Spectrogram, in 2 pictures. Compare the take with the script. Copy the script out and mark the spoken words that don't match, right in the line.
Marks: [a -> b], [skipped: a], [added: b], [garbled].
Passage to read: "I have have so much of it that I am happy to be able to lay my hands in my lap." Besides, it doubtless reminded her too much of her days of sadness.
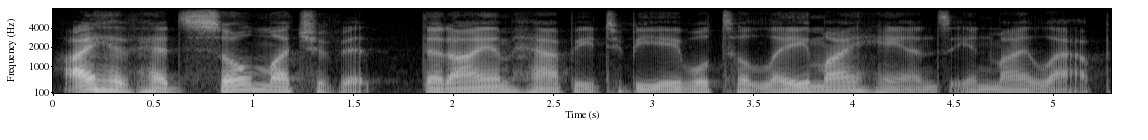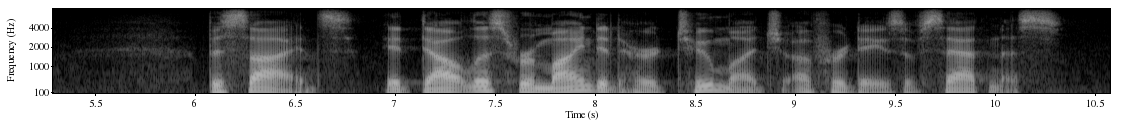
"I have [have -> had] so much of it that I am happy to be able to lay my hands in my lap." Besides, it doubtless reminded her too much of her days of sadness.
